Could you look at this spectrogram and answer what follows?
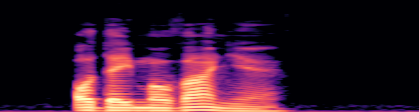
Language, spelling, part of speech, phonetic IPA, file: Polish, odejmowanie, noun, [ˌɔdɛjmɔˈvãɲɛ], Pl-odejmowanie.ogg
